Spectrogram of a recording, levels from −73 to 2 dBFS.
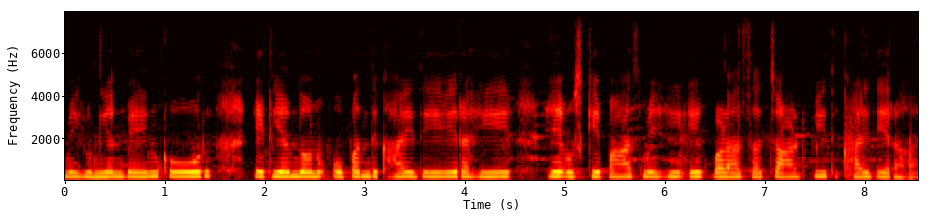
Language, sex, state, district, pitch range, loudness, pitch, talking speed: Hindi, female, Chhattisgarh, Kabirdham, 205-215 Hz, -27 LUFS, 215 Hz, 155 wpm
